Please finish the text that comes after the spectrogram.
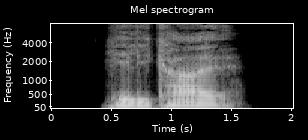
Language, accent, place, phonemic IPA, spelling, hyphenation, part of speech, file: German, Germany, Berlin, /heliˈkaːl/, helikal, he‧li‧kal, adjective, De-helikal.ogg
- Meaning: helical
